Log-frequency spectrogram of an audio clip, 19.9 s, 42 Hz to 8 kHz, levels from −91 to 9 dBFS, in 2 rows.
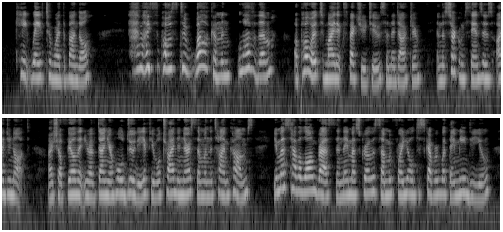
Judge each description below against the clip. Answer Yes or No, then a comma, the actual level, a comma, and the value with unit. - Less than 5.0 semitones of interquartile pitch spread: Yes, average, 2.9 semitones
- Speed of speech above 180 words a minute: Yes, fast, 205 wpm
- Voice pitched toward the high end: Yes, high, 220 Hz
